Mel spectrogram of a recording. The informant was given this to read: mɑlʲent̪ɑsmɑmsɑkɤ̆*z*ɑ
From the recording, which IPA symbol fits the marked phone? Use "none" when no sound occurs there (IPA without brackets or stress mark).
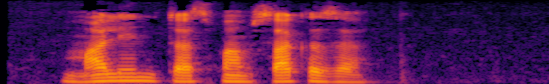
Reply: z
